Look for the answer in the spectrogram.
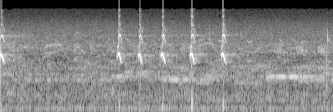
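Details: Common redshank in India giving a run of five sharp, high piping notes about a quarter-second apart, then one more after a pause, with faint bird chatter behind.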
